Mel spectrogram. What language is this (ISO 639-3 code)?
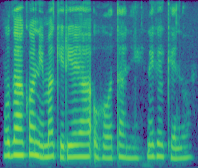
kik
